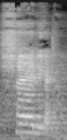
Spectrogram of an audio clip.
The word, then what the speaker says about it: Sharia: nos encontremos, puesto que en realidad es como una SH, sería Sharia. Sin embargo, si escribimos CH, por lo menos, por ejemplo, en Andalucía, si tendemos a pronunciarlo de esa manera, ¿no?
